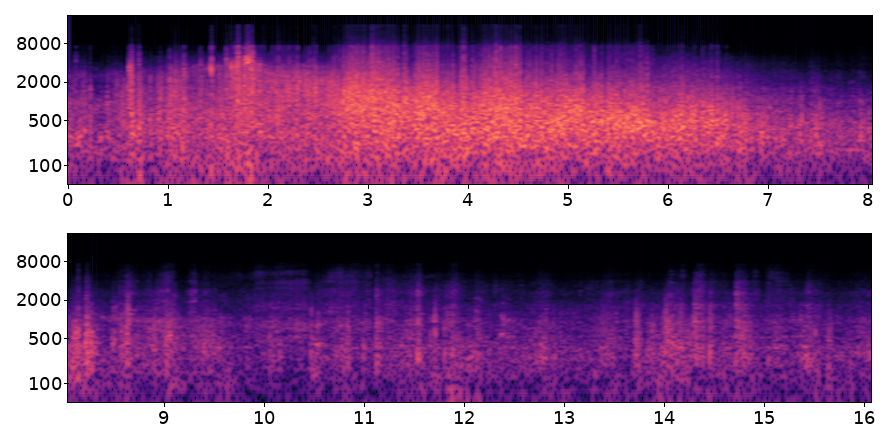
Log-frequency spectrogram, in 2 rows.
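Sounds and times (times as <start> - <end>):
train rumble: 0.0 - 16.0
wind on microphone: 0.0 - 16.0
wheels clicking over rail joints: 6.8 - 16.0.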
